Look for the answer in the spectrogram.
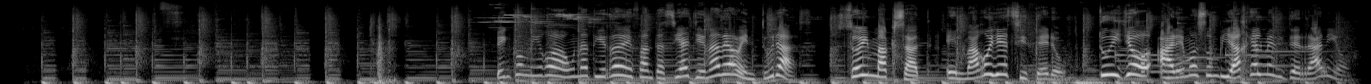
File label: spanish promos; tem 9 anos e é locutora nativa de espanhol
